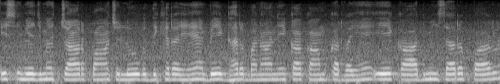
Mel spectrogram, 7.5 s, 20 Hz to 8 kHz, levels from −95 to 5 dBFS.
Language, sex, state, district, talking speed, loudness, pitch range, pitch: Hindi, male, Chhattisgarh, Bilaspur, 170 wpm, -15 LUFS, 185-195 Hz, 190 Hz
